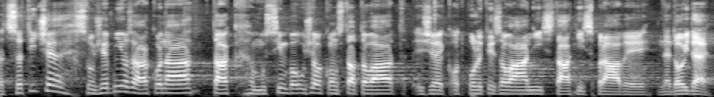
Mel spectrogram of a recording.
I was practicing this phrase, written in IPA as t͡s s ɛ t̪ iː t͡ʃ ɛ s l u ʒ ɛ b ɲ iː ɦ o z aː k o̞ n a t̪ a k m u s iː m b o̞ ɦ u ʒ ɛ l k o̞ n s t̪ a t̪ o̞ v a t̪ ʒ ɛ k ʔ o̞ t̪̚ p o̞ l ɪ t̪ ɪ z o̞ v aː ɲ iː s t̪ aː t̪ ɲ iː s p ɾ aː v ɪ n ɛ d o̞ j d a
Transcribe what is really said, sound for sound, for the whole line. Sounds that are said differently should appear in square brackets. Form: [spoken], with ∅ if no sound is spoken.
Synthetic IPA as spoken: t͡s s ɛ t̪ iː t͡ʃ ɛ s l u ʒ ɛ b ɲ iː ɦ o z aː k o̞ n a t̪ a k m u s iː m b o̞ ɦ u ʒ ɛ l k o̞ n s t̪ a t̪ o̞ v a t̪ ʒ ɛ k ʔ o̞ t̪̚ p o̞ l ɪ t̪ ɪ z o̞ v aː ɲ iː s t̪ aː t̪ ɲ iː s p ɾ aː v ɪ n ɛ d o̞ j d [ɛ]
